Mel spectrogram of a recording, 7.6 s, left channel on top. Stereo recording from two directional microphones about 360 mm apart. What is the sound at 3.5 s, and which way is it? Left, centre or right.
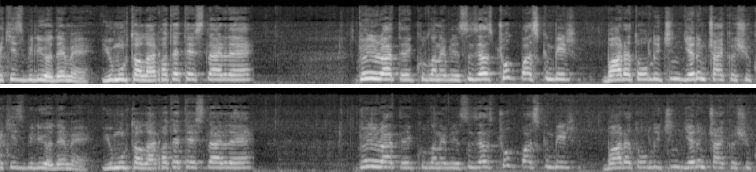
A man's voice, left.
